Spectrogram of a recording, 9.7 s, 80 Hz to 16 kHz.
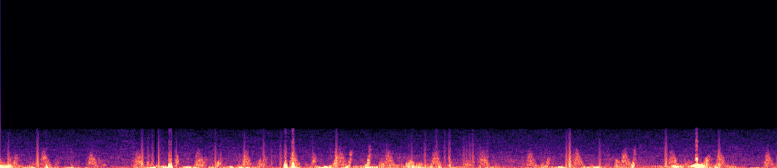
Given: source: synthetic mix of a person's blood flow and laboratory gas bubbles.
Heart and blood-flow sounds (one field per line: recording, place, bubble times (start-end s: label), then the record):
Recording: Doppler ultrasound of blood flow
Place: subclavian vein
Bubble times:
no bubbles
From the record:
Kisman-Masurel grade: 000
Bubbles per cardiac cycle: 0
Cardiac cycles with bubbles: 0%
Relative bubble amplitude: no bubbles discernible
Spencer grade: 0 (complete lack of bubble signals)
